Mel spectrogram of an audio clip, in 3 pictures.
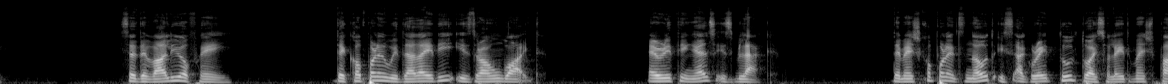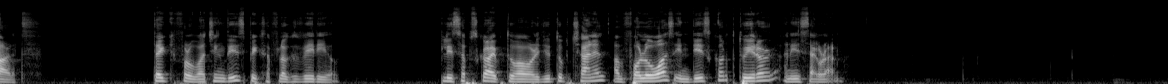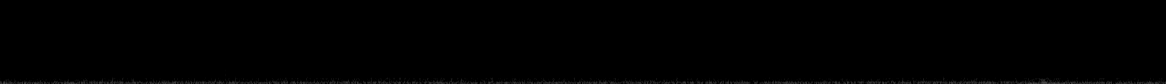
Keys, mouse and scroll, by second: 0.5 click, 2.1 click, 2.9 1, 5.2 2, 6.3 3, 7.5 4, 8.7 5, 9.8 6.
